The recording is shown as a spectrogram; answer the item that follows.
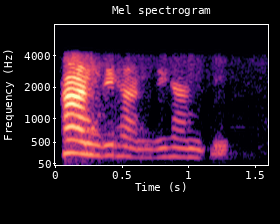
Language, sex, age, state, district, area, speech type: Punjabi, female, 18-30, Punjab, Fazilka, rural, conversation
